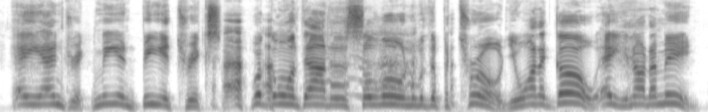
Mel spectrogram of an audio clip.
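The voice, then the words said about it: Put-on New York accent. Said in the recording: “the distinctive New York accent ... it's from the Dutch”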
